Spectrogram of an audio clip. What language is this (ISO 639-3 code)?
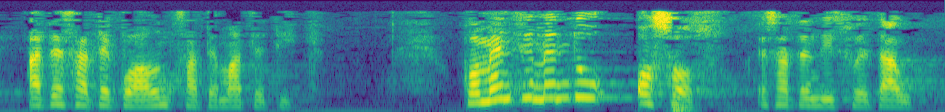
eus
